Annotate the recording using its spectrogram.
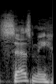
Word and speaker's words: Sezmi: So there's a company called SESME who's going with the old TV waves to offer you new TV. Silicon Valley company. It's spelled S-E-Z-M-I, like Open SESME, if you're phonetically challenged.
